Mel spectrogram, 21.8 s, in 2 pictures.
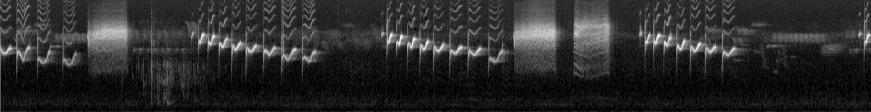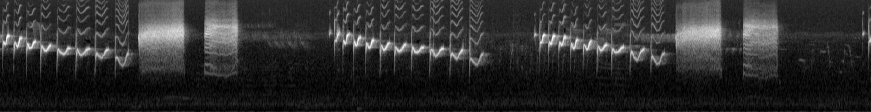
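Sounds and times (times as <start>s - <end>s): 
bird song: 0.0s - 21.7s.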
